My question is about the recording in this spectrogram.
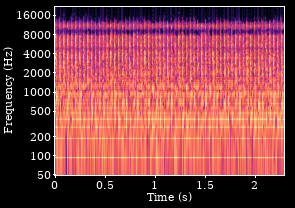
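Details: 2012 Nissan Maxima 3.5 L engine running strong at idle: fast, even metallic ringing rattle over a smooth idle; owner suspects the intake bracket.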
